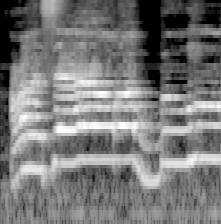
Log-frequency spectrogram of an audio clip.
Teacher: huruf A-nya ditekankan keluar dari tenggorokan bagian tengah fathah 1 harokat · Huruf Sin-nya dibaca fathah 2 harokat karena harokatnya tegak, dan setelahnya seperti ada huruf ya sukun yang fungsinya menambahkan 1 harokat.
